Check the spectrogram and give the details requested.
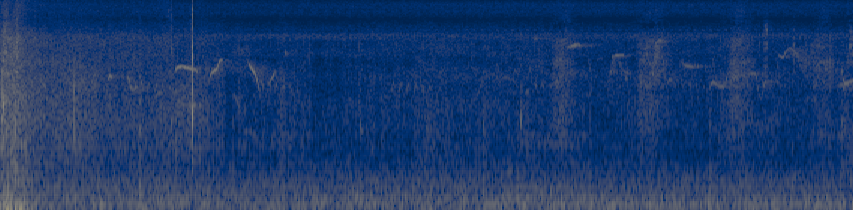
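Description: Birds chirping in short rising and falling calls over faint outdoor background noise. There is a brief louder rush at the very start and a single sharp click about two seconds in.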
